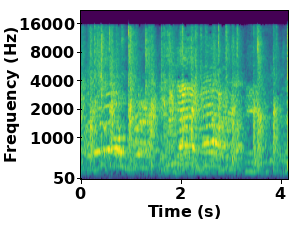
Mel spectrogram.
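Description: Audience applauding, with several voices calling out and cheering over the clapping.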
